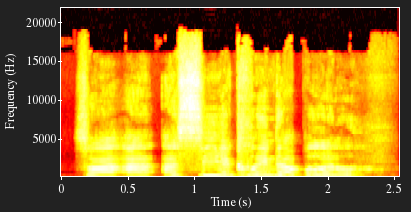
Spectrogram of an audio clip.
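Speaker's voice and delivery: high, loud, mocking voice.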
